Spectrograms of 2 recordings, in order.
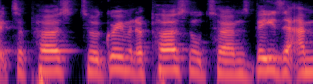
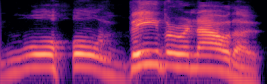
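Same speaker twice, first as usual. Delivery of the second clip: louder and higher cheer; 4 semitones higher, 7 dB louder, slower than usual. Real, not acted. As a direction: shout it like a terrace cheer. Fan chant celebration.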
